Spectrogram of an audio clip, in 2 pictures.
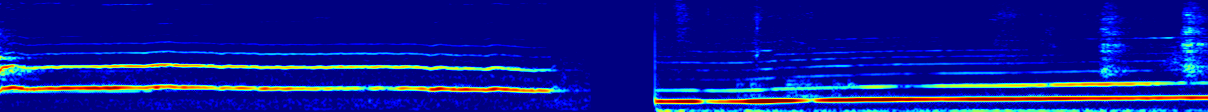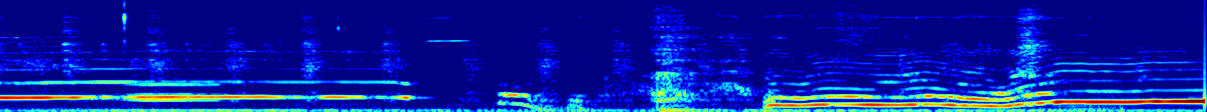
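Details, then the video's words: Domestic dog howls in long steady tones, first higher then lower and slowly rising, followed by a wavering, quavering howl near the end, with speech and light background noise between phrases. "Funny Dogs Howling - Funny Puppies Howling Video Compilation"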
